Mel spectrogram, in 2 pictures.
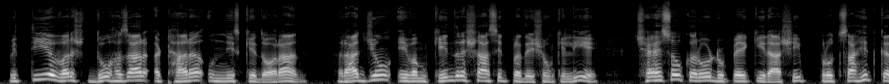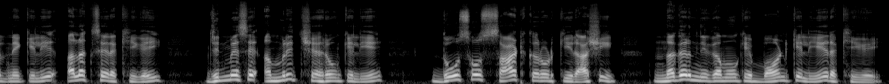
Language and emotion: Hindi, neutral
